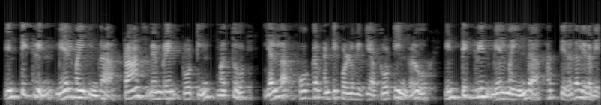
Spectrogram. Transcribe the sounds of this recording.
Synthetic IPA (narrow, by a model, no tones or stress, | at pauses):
iɳʈiɡɾiːnmeːlmɐjʔind̪ɐʈɾaːnsmembɾɐjnpɾoːʈiːnmɐt̪ːuɛlːɐ̰foːkɐlɐɳʈikoɭːuʋikɛjɐpɾo̞ːʈiːnɡɐɭu | iɳʈiɡɾiːnmeːlmɐjind̪ɐhɐt̪ːiɾɐd̪ɐlːiɾɐbeːk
